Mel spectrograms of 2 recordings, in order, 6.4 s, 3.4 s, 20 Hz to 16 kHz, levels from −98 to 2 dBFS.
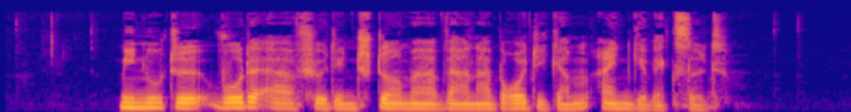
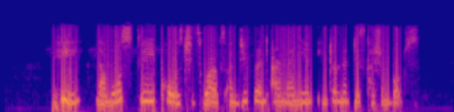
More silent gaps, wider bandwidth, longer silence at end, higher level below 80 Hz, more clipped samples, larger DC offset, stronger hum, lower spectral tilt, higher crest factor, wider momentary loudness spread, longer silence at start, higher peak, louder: neither; first, 11.5 kHz vs 8 kHz; first, 0.95 s vs 0.3 s; about the same, -52 dBFS vs -56 dBFS; neither; neither; neither; about the same, -5 dB/octave vs -5.5 dB/octave; about the same, 18 dB vs 18 dB; about the same, 7 LU vs 8 LU; first, 0.9 s vs 0.4 s; first, -4 dBFS vs -18 dBFS; first, -22 LUFS vs -35 LUFS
